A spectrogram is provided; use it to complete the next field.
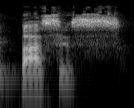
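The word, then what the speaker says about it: bus's: Y la cosa es que se pronuncia the buses engine. No, ya no se pronunciaría bus, sino buses, para que se entienda que estamos usando un posesivo.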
